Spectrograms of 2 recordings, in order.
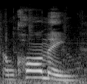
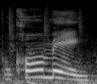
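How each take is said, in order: First: It is said in an imitated Nigerian accent. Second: It is said in an imitated Nigerian accent.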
